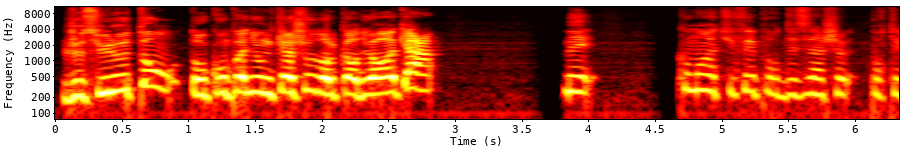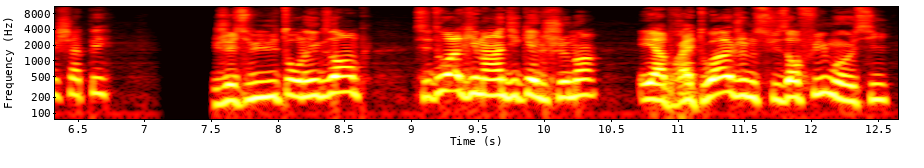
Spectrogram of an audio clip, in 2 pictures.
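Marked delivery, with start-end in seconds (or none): 0.1-2.8 loud, booming big fish voice; a hearty sea creature announcing itself; tuna voice. Acted. Tuna introducing himself to Pinocchio, loud and booming. 7.5-12.6 loud, booming big fish voice; a hearty sea creature announcing itself; tuna voice. Acted. Tuna introducing himself to Pinocchio, loud and booming.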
